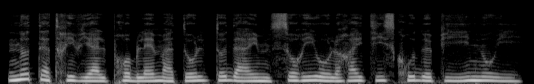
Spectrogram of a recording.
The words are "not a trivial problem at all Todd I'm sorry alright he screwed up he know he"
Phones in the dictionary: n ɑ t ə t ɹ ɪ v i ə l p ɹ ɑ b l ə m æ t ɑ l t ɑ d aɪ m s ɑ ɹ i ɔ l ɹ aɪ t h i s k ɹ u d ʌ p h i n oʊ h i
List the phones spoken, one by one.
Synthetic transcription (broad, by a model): n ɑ t ə t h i v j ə l p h ɑ b l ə m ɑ t ɑ l t ɑ d aɪ m s ɑ ɹ i ɔ l ɹ aɪ t i s k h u d ʌ p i n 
